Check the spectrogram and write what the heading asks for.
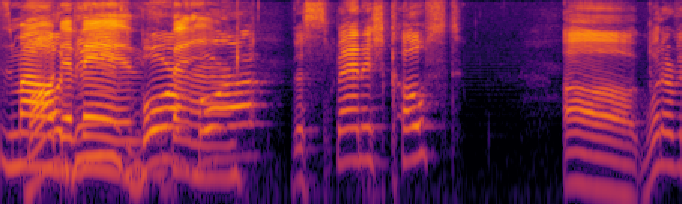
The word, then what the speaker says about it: Maldives: thought it would be i would have been like maul dives that's what i was it's maldives the spanish coast uh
